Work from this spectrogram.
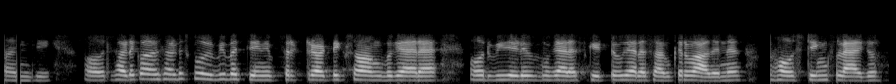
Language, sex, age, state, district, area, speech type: Dogri, female, 18-30, Jammu and Kashmir, Jammu, rural, conversation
